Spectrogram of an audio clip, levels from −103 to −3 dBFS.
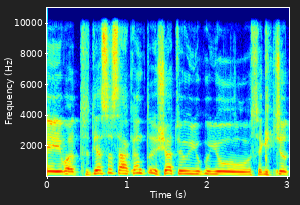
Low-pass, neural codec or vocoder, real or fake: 9.9 kHz; none; real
